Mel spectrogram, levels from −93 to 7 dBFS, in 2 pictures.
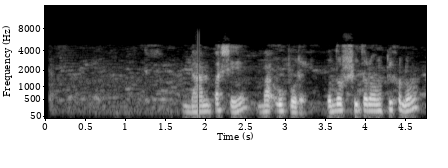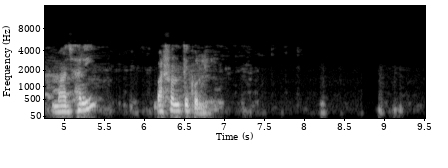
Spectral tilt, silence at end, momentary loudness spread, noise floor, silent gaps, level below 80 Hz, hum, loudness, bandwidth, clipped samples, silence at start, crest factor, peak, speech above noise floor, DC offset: -9.5 dB/octave; 1.25 s; 7 LU; -74 dBFS; none; -56 dBFS; none; -19 LUFS; 5 kHz; under 0.1%; 0.3 s; 18 dB; -4 dBFS; 57 dB; under 0.1%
